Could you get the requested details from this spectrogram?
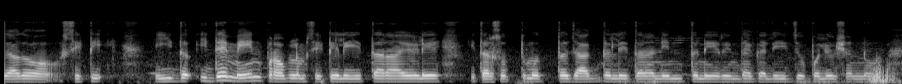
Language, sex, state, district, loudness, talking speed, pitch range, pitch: Kannada, male, Karnataka, Dharwad, -17 LUFS, 85 wpm, 130-140 Hz, 135 Hz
